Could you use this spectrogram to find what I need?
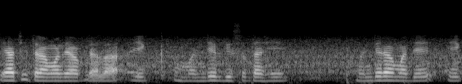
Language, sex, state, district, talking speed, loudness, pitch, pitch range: Marathi, male, Maharashtra, Solapur, 155 wpm, -22 LUFS, 175 Hz, 170-185 Hz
